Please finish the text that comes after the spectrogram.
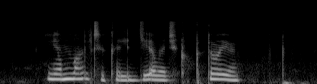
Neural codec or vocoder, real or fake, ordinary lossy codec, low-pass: codec, 16 kHz, 1 kbps, FreqCodec, larger model; fake; none; none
